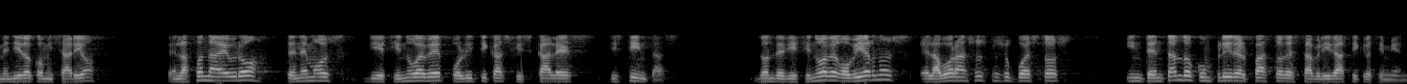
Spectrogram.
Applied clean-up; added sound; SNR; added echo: none; none; none; none.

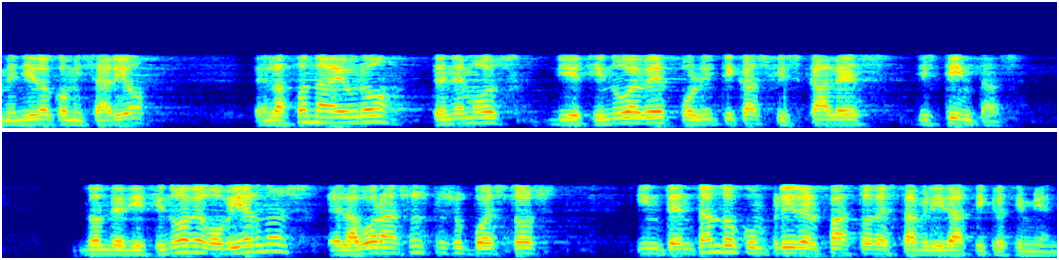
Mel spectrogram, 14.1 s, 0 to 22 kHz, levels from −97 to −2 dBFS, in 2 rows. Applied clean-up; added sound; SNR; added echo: none; none; none; reverberation time 0.2 s.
